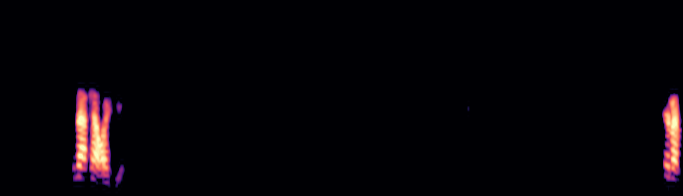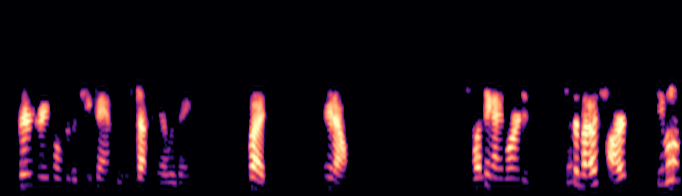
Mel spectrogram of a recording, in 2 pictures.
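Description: A young woman speaks in short bursts into a microphone, with long pauses.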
